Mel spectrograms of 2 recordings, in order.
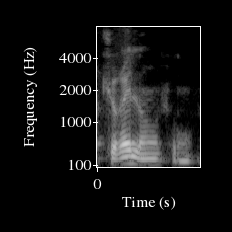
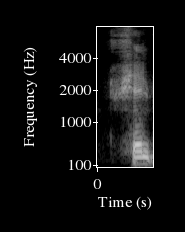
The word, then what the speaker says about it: Tuchel: entend parler aujourd'hui de Thomas Tuchel ou Thomas Tuchel, Tuchel plutôt d'ailleurs, si on prononce à la française ou à l'allemande.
